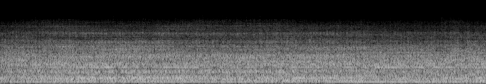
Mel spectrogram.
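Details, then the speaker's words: 1941 Axelson 24-speed lathe, sat a few years, running with the direct-drive motor to circulate headstock oil: smooth, even motor and gear hum with a steady low drone and no knocks or rattles. It is getting quieter with use. Normal running. "okay that got the motor going of course the uh axle sound is direct drive"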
